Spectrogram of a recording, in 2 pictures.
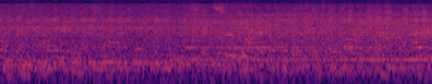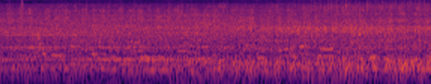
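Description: A model train rumbles along its track, growing louder as it approaches.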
